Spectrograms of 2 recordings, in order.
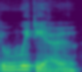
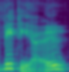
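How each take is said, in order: First: It begins with a rounded w sound. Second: It begins with a buzzing v sound. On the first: The speaker calls it wrong. "replace this sound with a w sound" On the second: The speaker calls it right. "instead of saying video"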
